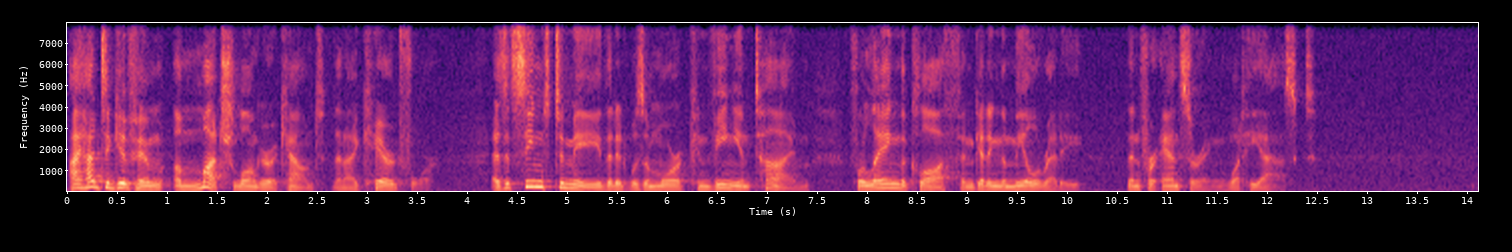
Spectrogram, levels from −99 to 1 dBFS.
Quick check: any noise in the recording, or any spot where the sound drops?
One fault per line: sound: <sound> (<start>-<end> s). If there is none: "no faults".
no faults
